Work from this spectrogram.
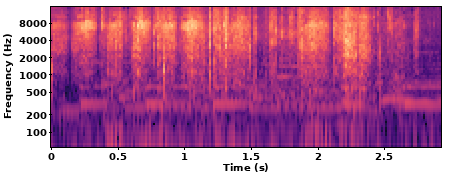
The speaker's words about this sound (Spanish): Que es el sonido de, una baguette. Eh, están cortando una baguette francesa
